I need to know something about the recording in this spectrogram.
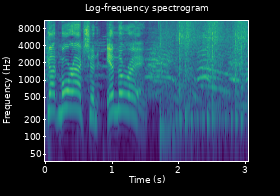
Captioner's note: crowd cheering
